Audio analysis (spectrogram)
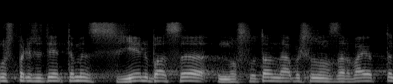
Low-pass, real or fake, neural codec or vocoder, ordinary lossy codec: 7.2 kHz; fake; codec, 24 kHz, 0.5 kbps, DualCodec; none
